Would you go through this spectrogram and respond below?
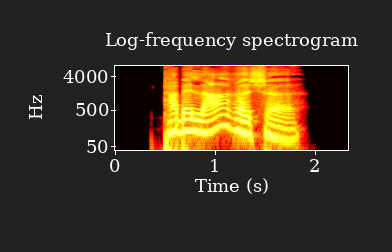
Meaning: inflection of tabellarisch: 1. strong/mixed nominative/accusative feminine singular 2. strong nominative/accusative plural 3. weak nominative all-gender singular
- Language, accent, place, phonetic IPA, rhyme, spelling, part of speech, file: German, Germany, Berlin, [tabɛˈlaːʁɪʃə], -aːʁɪʃə, tabellarische, adjective, De-tabellarische.ogg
